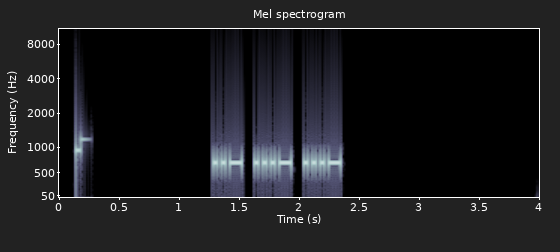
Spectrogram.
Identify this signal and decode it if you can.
Morse code, heard as a keyed tone, about 34 wpm, 700 Hz. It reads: UVV
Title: USA Call Sign Postfixes - 3 Letters 35wpm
